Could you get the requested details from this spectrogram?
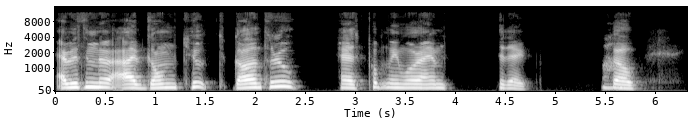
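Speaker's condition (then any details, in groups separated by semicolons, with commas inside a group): Cerebral palsy; physical only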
